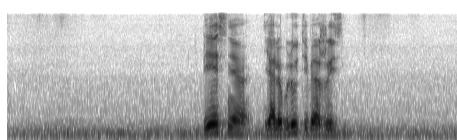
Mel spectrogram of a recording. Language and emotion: Russian, neutral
